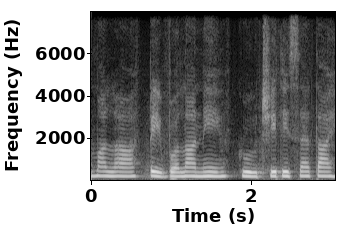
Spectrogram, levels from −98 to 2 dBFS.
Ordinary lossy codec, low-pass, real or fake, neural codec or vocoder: none; none; fake; codec, 16 kHz, 0.5 kbps, X-Codec, HuBERT features, trained on LibriSpeech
